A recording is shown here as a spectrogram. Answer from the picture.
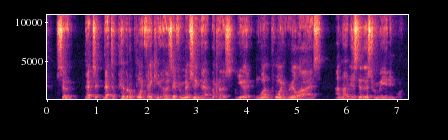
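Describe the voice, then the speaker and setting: Speaking at a fairly quick pace, a man with a fairly high pitch uses lively intonation in a dark, mellow, somewhat breathy tone. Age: 60s. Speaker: podcast host in flooring industry. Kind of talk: casual podcast chat.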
